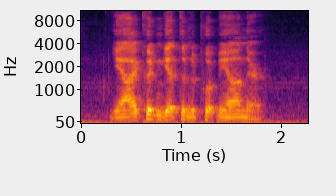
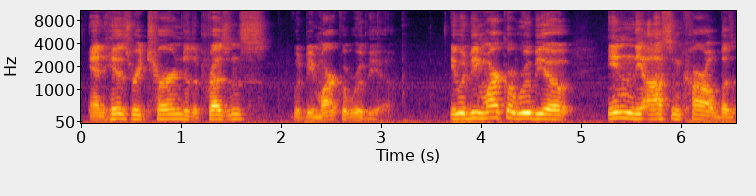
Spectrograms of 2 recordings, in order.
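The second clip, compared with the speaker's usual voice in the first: usual speaking voice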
